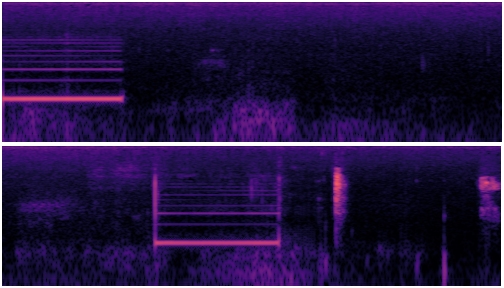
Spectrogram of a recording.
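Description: Telephone ringing tone plays while calling someone: two long, steady electronic rings about four seconds apart, each under a second. A low rumble fills the gap between them, and a few sharp clicks follow the second ring.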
